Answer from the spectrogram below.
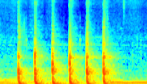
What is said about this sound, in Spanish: Rabshah tocó la puerta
